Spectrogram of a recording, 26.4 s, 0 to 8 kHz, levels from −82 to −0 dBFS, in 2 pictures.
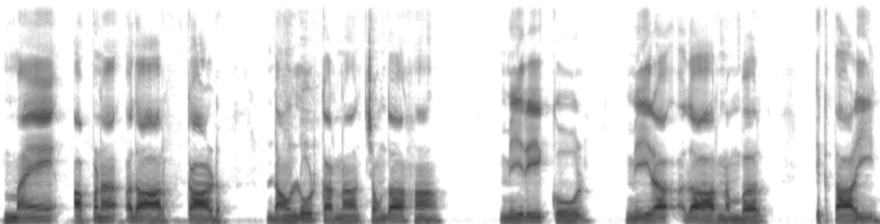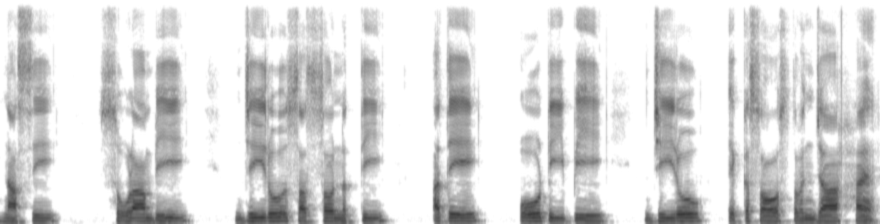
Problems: none marked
